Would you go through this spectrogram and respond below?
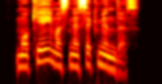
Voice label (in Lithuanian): LT PAYMENT UNSUCCESSFULL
